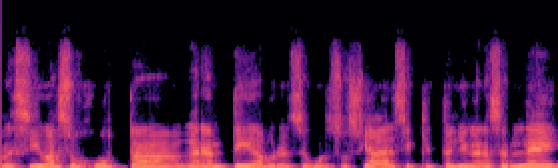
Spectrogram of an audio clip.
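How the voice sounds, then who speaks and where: At a moderate pace, a man with a Chilean accent speaks with ordinary pitch variation. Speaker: pension economist. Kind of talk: Q&A answer in online talk.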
